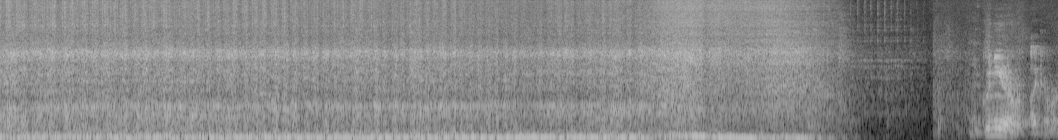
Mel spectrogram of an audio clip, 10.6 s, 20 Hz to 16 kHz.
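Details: 1995 Ford Mustang GT, 302 V8 after a carburetor, manifold and fuel pump swap: lumpy, uneven idle beats that sag until the engine stalls. Fuel pressure above the 4–7 PSI spec is flooding the carb; a return line has been ordered.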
